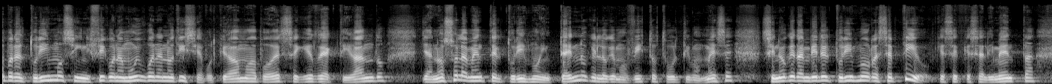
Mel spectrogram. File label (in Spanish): CUÑA; URIARTE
